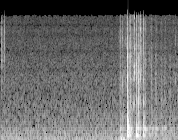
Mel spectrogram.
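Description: A small metal blade shaves thin curls off the surface of a solid, opaque, hand-sized pink bar of soap held in one hand. After a long, near-silent stretch, three quick, crisp scraping cuts with a bright, crackly edge come close together, then fade into faint background hiss.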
